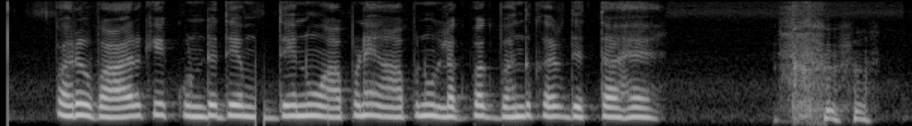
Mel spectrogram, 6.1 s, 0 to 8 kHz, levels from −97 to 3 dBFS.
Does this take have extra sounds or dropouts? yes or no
yes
